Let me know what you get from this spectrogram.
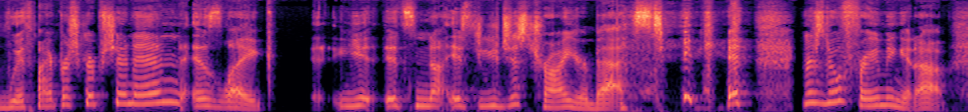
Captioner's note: laughing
